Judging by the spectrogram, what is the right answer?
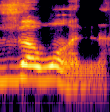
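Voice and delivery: mocking quote-mark tone on 'the one'. Speaker addressing single listeners repeats a phrase in air-quote tone on 'the one'. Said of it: "Can you hear the air quotes in my voice?".

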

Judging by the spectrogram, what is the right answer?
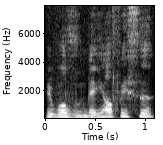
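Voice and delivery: Merseyside accent. Trying regional accents on one phrase, the speaker does a Merseyside accent.

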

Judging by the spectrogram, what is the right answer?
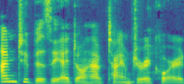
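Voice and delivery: ordinary talk, nothing marked

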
